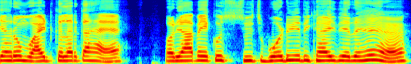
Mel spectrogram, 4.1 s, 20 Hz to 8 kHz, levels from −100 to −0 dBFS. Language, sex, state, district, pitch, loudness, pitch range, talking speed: Hindi, male, Jharkhand, Garhwa, 200 Hz, -11 LUFS, 190-205 Hz, 245 wpm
